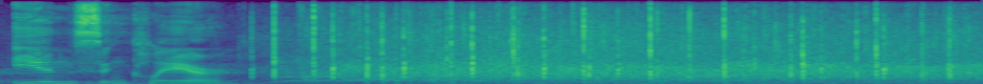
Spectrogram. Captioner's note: audience applauding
